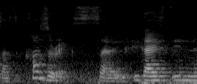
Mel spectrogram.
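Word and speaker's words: COSRX: to actually pronounce that thing properly it's actually pronounced as karx so if you guys didn't know I have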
